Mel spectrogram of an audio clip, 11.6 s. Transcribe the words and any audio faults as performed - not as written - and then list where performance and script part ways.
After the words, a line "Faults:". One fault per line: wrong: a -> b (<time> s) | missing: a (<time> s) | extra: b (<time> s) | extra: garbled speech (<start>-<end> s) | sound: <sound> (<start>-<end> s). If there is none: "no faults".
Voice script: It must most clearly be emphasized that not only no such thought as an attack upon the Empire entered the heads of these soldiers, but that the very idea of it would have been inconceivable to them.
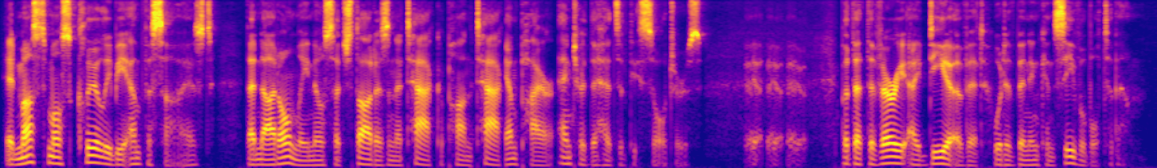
It must most clearly be emphasized that not only no such thought as an attack upon attack Empire entered the heads of these soldiers, but that the very idea of it would have been inconceivable to them.
Faults:
wrong: the -> attack (4.7 s)
sound: laugh (7.4-8.1 s)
